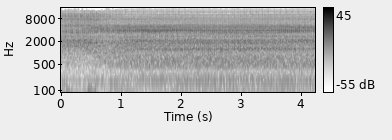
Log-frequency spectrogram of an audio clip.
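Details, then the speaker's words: Volkswagen T-Cross automatic, 999 cc 1.0 direct-injection petrol, 110 hp, 2,000–3,000 km, bonnet open after start; dry diesel-like ticking clatter over steady idle, settling as it warms. Normal direct-injection idle clatter. "Injection directe. Vraiment le bruit de diesel. Hein. Voilà, il se calme un peu."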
